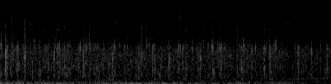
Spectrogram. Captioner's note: applause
